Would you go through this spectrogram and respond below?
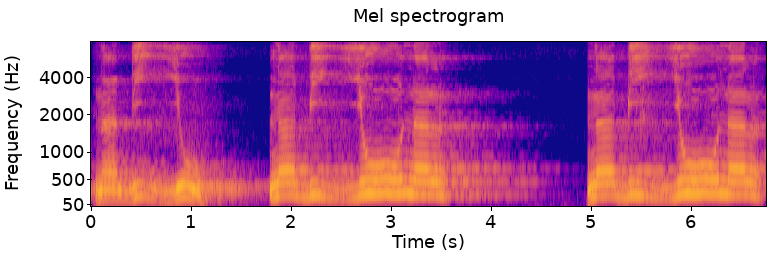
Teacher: masuk pada huruf ya yang bertasdid hanya masuk tanpa ditahan lama-lama tanpa mendengung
